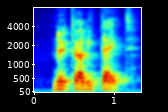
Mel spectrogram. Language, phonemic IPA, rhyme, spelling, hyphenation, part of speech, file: Dutch, /ˌnøː.traː.liˈtɛi̯t/, -ɛi̯t, neutraliteit, neu‧tra‧li‧teit, noun, Nl-neutraliteit.ogg
- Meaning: neutrality (status of being neutral)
